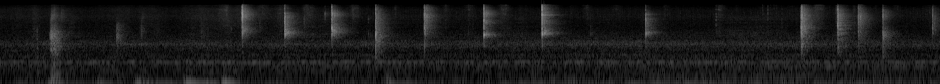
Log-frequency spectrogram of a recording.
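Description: About fifteen sharp, dry pops and clicks in quick succession against quiet room noise, consistent with joint cracking.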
